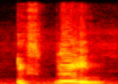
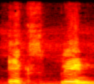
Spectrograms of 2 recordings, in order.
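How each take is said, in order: First: Said in the usual way. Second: "explain" broken into two, eks, plen; slight break inside "explain" after eks; split into syllables. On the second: Shown as a demonstration. Teacher showing two syllables, "explain" said in separate parts. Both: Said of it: "দুটো syllable আছে".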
